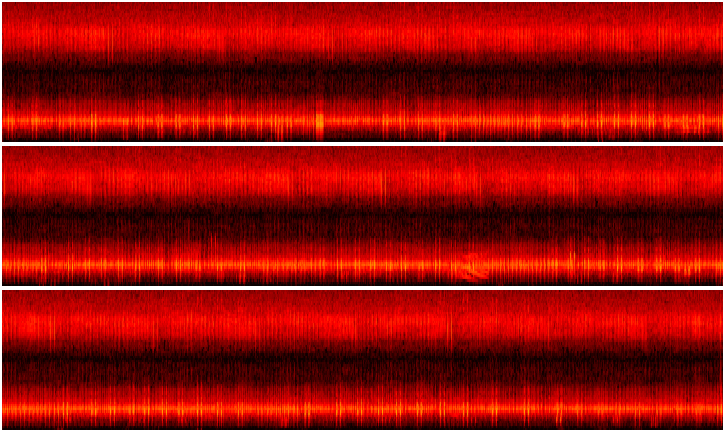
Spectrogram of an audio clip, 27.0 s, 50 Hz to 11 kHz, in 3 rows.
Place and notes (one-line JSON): {"title": "Utena, Lithuania, lake underwater", "date": "2018-07-22 18:30:00", "description": "underwater listening in city's lake", "latitude": "55.51", "longitude": "25.60", "altitude": "105", "timezone": "Europe/Vilnius"}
